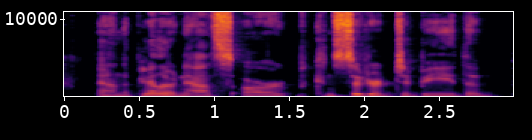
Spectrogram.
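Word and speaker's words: paleognaths: the we've got birds there's paleons and there's neonates with a silent g in the middle of both and the paler nets are considered to be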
